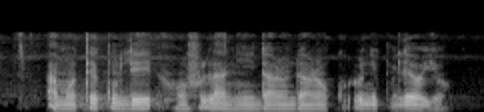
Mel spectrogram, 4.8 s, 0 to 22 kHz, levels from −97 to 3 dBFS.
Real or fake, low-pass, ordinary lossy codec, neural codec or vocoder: real; 7.2 kHz; MP3, 48 kbps; none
